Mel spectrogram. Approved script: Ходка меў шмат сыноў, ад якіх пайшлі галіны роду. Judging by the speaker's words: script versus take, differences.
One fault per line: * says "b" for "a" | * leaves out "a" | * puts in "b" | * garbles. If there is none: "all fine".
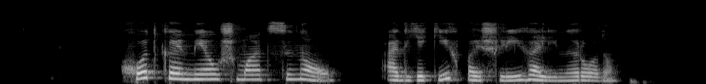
all fine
